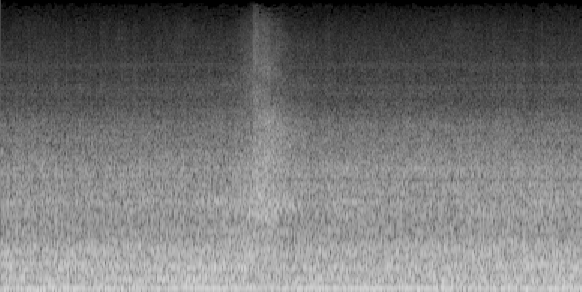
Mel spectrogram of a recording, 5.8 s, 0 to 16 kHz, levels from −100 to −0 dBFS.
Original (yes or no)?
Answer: yes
